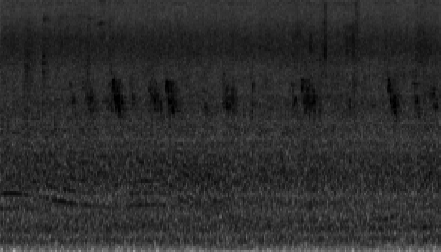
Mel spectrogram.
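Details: Apiary honey bees while colonies are united and young queens introduced; continuous broad droning hum of many bees, with short higher buzzing flights passing close.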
